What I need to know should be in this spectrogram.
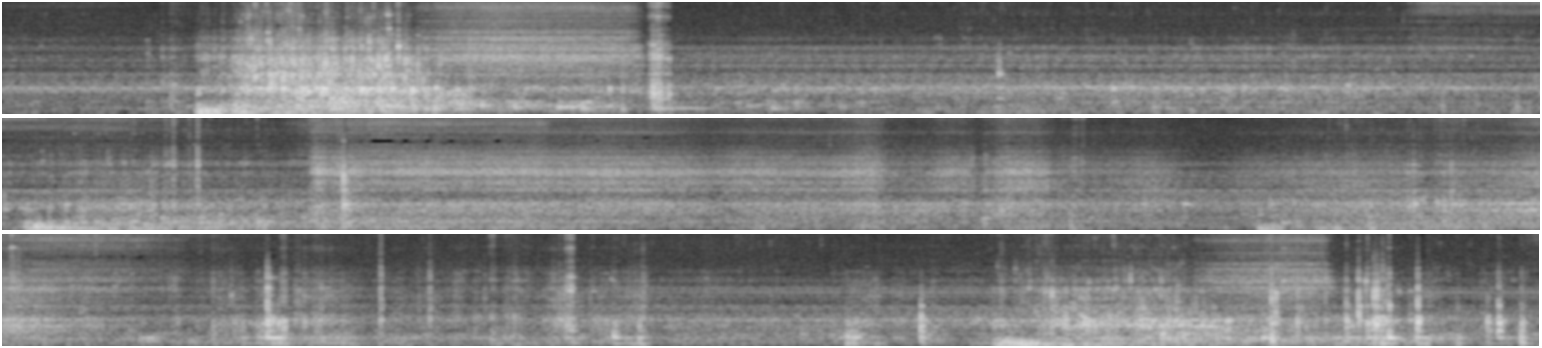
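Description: Scuba bubbles gurgle and rumble in bursts underwater.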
